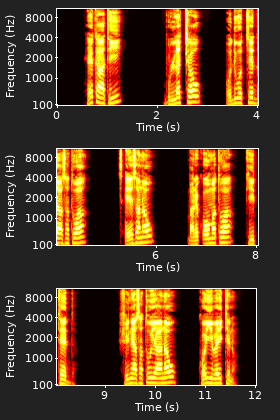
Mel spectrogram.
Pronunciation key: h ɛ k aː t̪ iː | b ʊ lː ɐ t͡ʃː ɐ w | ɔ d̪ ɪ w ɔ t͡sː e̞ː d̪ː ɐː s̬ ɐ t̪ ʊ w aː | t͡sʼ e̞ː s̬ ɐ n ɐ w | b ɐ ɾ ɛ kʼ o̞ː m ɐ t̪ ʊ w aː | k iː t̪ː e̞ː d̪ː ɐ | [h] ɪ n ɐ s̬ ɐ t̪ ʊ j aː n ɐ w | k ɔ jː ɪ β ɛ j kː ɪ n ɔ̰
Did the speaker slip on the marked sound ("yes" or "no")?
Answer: yes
